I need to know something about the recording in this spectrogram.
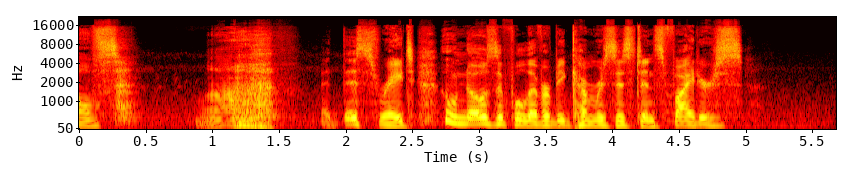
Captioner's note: sigh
